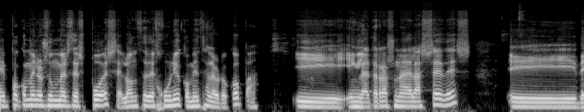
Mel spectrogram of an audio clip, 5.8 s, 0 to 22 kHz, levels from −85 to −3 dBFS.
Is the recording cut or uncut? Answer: uncut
